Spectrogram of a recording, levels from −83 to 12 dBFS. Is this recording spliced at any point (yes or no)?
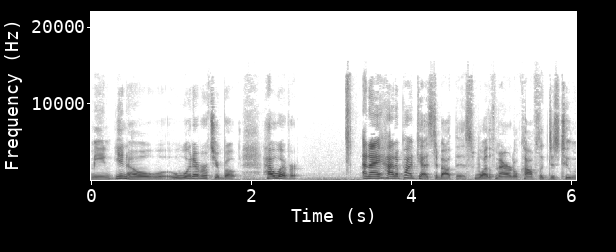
yes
